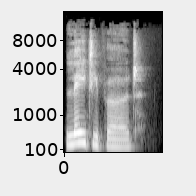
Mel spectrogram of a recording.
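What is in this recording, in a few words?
"ladybird", British English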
